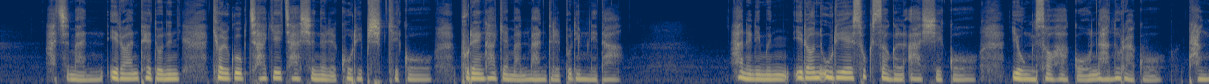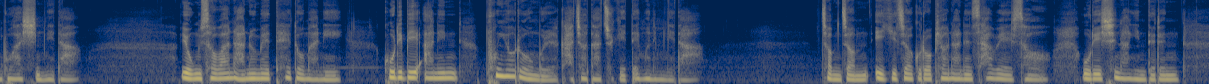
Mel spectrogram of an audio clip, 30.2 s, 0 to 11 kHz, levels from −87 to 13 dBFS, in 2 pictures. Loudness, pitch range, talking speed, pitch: -23 LUFS, 125-155 Hz, 220 characters per minute, 140 Hz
